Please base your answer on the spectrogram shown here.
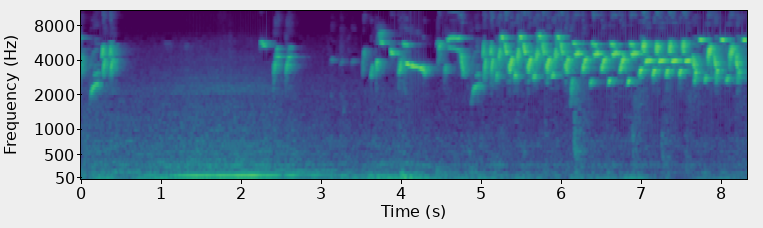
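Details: European goldfinch tutor song used to train goldfinches and canaries: a couple of short chirps over low hum, then from about five seconds a loud, fast, continuous twittering with trilled and buzzy notes.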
